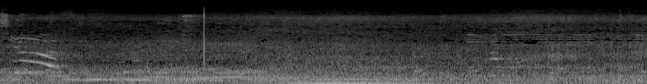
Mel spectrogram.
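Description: Busy city street: a motor vehicle's engine running close by, its low rumble swelling about three seconds in, over passers-by talking and general traffic hiss.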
